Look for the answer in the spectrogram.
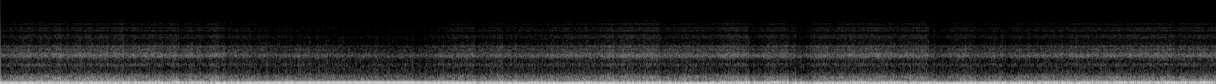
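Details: Race aircraft in the 2013 Race of Champions, Ulundi: steady low drone that wavers and surges unevenly as the engine fails. Switching fuel tanks restarted it for about 2 seconds before it died completely, forcing a landing. Vapour lock in the fuel lines suspected; cause unknown.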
